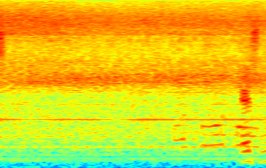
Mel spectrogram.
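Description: Steady whirring hum of an industrial edge banding machine and its dust extraction running, with a faint high whine over it.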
